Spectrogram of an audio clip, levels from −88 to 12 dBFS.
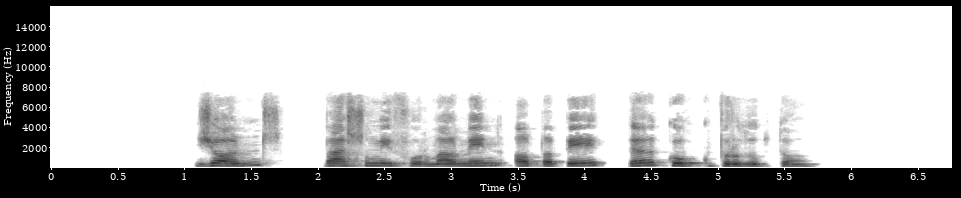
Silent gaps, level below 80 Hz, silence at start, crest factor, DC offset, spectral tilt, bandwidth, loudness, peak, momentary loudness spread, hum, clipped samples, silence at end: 1.76-2.04 s, 4.18-4.32 s, 5.41-5.46 s; -64 dBFS; 1.1 s; 16 dB; under 0.1%; -5.5 dB/octave; 7.4 kHz; -18 LUFS; -2 dBFS; 11 LU; none; under 0.1%; 1.05 s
